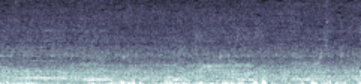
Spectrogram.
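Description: Overlapping voices of a group of teenagers talking outdoors, in short broken snatches.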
